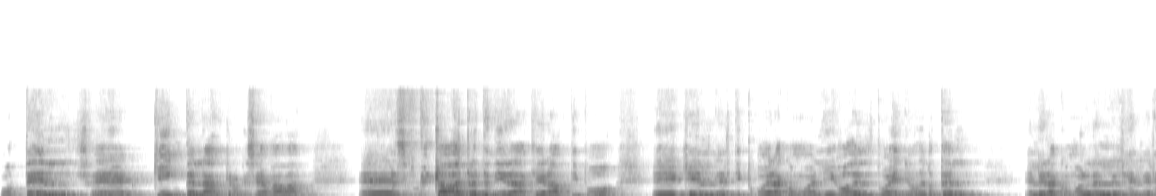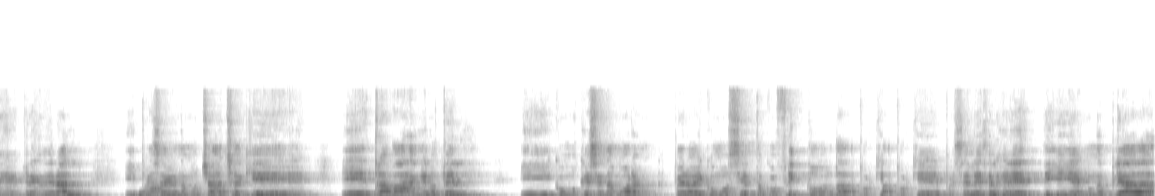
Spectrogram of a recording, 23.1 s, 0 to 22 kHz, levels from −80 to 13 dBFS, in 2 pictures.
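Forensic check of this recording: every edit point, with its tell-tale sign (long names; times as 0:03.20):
0:20.39: the same again, the last 0.37 s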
